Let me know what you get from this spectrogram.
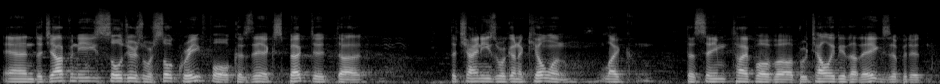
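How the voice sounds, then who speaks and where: Earnest guy from taiwan giving a speech, mid pitch, long hall echo. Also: steady tone. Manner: earnest, halting with fillers. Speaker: guest speaker. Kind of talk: prepared speech at a forum. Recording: reverberant hall.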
